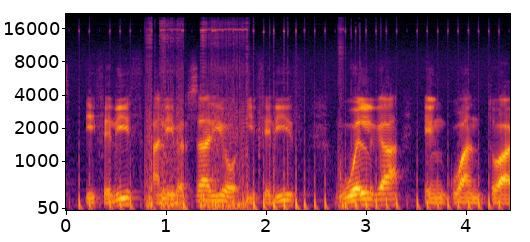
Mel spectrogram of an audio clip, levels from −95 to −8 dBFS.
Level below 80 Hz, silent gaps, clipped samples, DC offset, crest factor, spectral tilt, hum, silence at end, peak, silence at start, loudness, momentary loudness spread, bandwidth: -44 dBFS; none; under 0.1%; under 0.1%; 18 dB; -6 dB/octave; none; 0 s; -6 dBFS; 0.15 s; -25 LUFS; 10 LU; over 20 kHz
